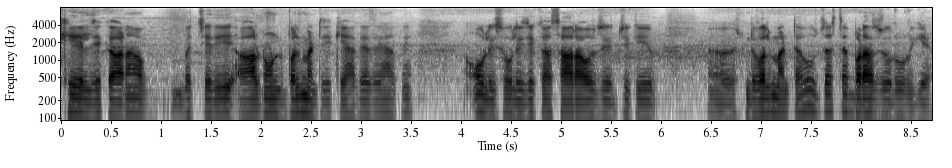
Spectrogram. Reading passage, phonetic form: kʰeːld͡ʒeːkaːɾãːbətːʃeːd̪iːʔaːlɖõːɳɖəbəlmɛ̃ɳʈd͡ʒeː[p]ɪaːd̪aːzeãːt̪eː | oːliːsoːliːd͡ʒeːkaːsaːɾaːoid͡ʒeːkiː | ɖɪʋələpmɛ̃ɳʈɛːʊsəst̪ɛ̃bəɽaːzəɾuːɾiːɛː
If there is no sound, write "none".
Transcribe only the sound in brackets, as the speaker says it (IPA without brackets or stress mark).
k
